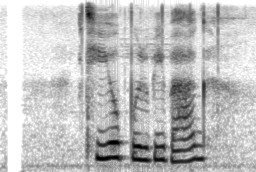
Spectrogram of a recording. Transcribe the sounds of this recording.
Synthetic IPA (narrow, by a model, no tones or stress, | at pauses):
t̪ʰijopurbibʱaɡ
